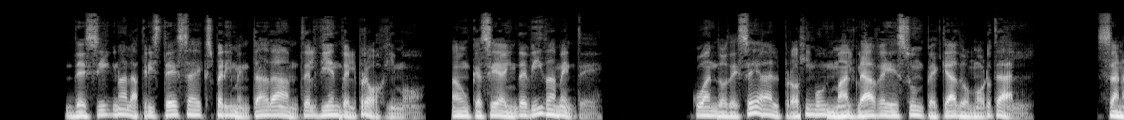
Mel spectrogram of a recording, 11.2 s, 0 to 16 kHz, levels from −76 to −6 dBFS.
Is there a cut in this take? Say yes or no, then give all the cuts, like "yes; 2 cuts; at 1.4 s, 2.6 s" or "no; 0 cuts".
yes; 1 cut; at 4.4 s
